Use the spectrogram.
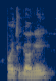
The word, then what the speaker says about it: heutagogy: uh well i mean i was raised in the back streets of nottingham in england so in the slums so i i say hoytigagi but um a linguist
